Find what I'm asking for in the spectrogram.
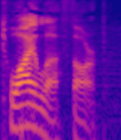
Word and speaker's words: Twyla Tharp: Twilight Tharp? Only the biggest choreographer on Earth, dummy. – Uh-huh. Yeah. Twyla? – What's that? – Twyla Tharp. – What is that? – That's the choreographer's name. – Spell it. – T-W-Y-L-A.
